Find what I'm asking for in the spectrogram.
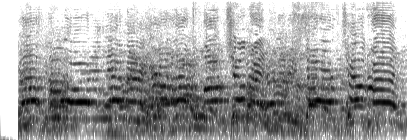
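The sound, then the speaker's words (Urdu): Women chant protest slogans against Saudi bombing in Yemen at a Saudi-backed cultural exhibition at the Kennedy Center in Washington, with many loud voices overlapping in a continuous crowd. “یہ نعرے بازی Washington کے معروف Kennedy centre میں منعقدہ ایک ثقافتی نمائش میں کی جا رہی ہے”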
